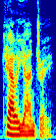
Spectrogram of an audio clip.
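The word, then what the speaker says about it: Calandre: One of my favorite signature frags, Paco Rabon Caliandre. That is how it's pronounced and I love it.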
